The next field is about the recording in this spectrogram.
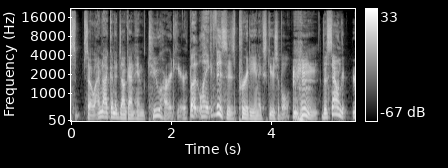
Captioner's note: ahem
